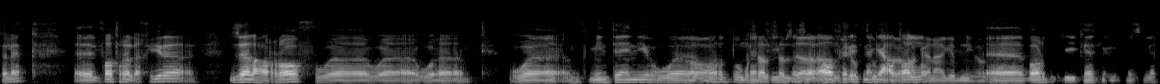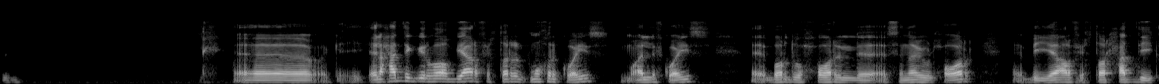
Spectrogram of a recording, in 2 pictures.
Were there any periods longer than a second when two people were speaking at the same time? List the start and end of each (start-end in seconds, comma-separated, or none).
6.8-9.3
